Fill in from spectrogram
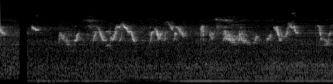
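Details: Feeding white wagtail catching insects, calling in a rapid run of high, bright chirps with zigzag up-and-down notes, nearly continuous for the whole clip, plus a faint low hum underneath.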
